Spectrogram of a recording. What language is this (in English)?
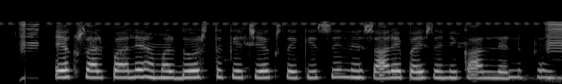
Magahi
